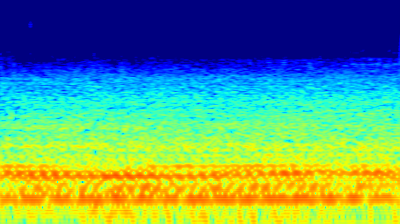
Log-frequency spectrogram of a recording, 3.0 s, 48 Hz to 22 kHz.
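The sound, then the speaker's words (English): A car drives onto a mountain highway in light morning traffic while accelerating to about 50 mph, giving a steady low engine and road rumble throughout with no talking. “As I accelerate to 50 miles per hour, putting my turn signal on to merge into the very light traffic this morning.”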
